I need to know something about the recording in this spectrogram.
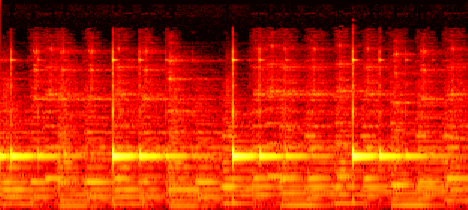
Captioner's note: timer beeping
